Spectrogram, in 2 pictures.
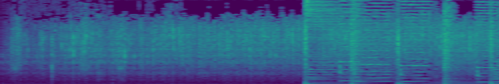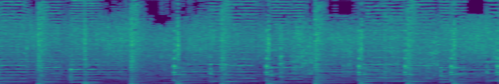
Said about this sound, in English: Five fat sausages sitting in a pan. Sizzle, sizzle, sizzle.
